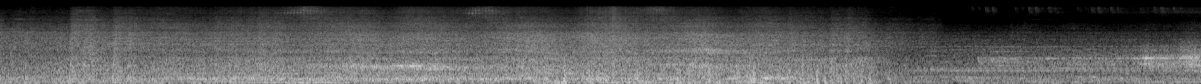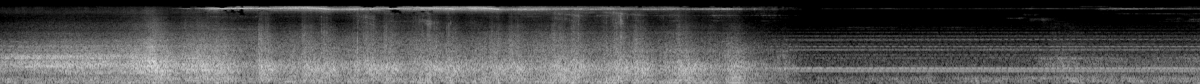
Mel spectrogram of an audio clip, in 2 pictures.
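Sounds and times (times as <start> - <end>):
train passing at speed: 0.0 - 24.0
wheels clicking over rail joints: 13.5 - 19.8.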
